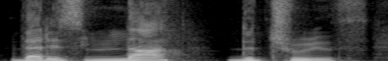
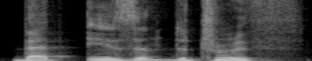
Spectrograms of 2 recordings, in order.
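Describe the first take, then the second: First: The word not is strongly emphasized. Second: The not is contracted and not emphasized. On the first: The denial is the point of the sentence. "enfatizando o não" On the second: The denial is not the focus. "Se o não é, não fosse a ênfase dessa frase, poderia ser contraído"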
